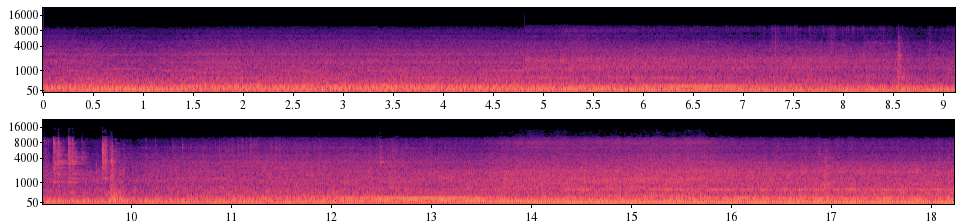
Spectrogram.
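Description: Engine of farm machinery running steadily, its note changing about five seconds in, with a few short clicks around nine to ten seconds in.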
